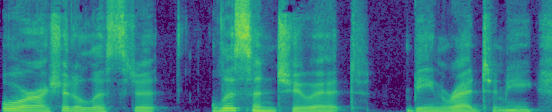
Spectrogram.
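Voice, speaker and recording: A woman with a slight Southern US accent, a dark, mellow tone and lively intonation, at a fairly slow pace. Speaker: book podcast co-host. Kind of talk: casual chat.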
